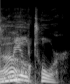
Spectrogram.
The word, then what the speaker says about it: realtor: it's spelled it's real oh there's no a it's real tour yeah correct okay but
